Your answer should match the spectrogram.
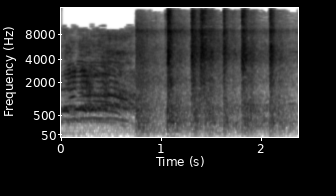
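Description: A man's shouting voice, then, about three-quarters of a second in, a string of firecrackers starts going off: rapid, irregular sharp bangs over a crackling hiss.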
